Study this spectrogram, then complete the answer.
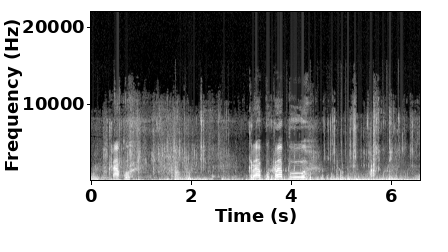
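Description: Water laps gently against a small wooden boat.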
